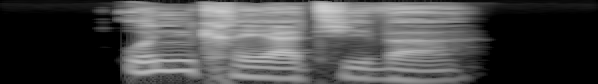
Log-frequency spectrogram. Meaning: 1. comparative degree of unkreativ 2. inflection of unkreativ: strong/mixed nominative masculine singular 3. inflection of unkreativ: strong genitive/dative feminine singular
- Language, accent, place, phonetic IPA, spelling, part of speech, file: German, Germany, Berlin, [ˈʊnkʁeaˌtiːvɐ], unkreativer, adjective, De-unkreativer.ogg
